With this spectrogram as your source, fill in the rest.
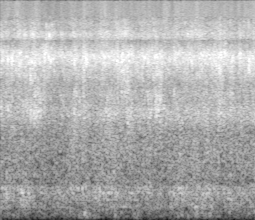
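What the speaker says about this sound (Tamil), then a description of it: "பக்கத்து வீட்டிலலாம் பைப்புலலாம் தண்ணி இப்படி தான் வந்துட்டுருக்கு மேலேருந்து வளைஞ்சி வந்துட்டுருக்கு" Steady hissing rush of rainwater pouring continuously from a pipe after heavy rain, like a strong flow, constant and unbroken throughout.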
